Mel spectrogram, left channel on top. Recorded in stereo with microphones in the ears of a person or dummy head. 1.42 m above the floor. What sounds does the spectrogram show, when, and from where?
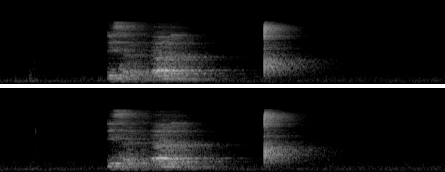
1.1 s running footsteps: centre (ahead or behind), 1.8 m
2.6 s a clap: 5° left (ahead or behind), 0.5 m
